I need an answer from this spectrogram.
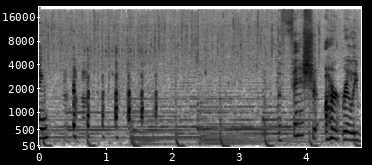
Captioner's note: laughing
